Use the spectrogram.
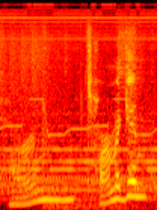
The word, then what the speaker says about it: ptarmigan: Ptarmigan? Am I pronouncing that right? That bird? A ptarmigan? They sound like droids? Alright. Hold on. Silent, do you like pterodactyl?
